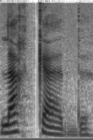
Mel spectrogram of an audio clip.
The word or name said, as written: arcade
